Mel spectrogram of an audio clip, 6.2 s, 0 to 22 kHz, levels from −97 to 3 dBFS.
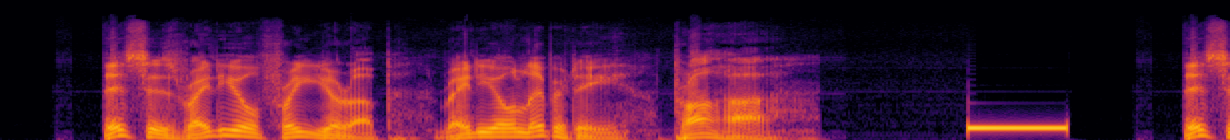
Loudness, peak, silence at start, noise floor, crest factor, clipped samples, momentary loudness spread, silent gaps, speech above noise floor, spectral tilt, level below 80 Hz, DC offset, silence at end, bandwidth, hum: -18 LUFS; -4 dBFS; 0.5 s; -72 dBFS; 16 dB; under 0.1%; 11 LU; none; 54 dB; -7 dB/octave; -34 dBFS; under 0.1%; 0 s; 10 kHz; none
